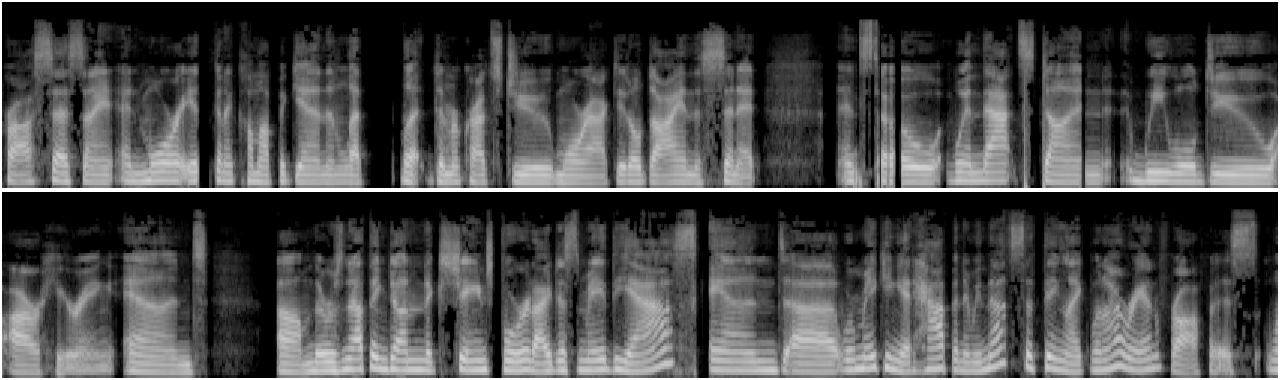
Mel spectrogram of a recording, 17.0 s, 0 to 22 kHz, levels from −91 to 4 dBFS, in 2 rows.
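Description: At 1.30 s, just before "going to come up", AAC frame loss with muting cuts a soft-edged 90 ms hole, which fits about nine lost 10 ms frames zeroed by the decoder. Further holes follow: 180 ms scattered across 320 ms from 5.68 s to 6.00 s (longest run roughly 70 ms), 40 ms at 7.19 s, and 70 ms at 11.77 s, between "nothing done in exchange" and "it I just made". The overlapping windows fade each gap in and out, so the waveform tapers to flat silence and the spectrogram shows blank vertical columns spanning every frequency. The speech runs through light low-delay AAC coding, likely AAC-ELD at 64 kbps.

Between 6.82 s and 6.97 s, right before "we will do our", a loud pop strikes twice, about 10 dB above the speech, which continues underneath. The cause is likely a sudden voltage pulse, such as from a plug or switch. On the waveform these appear as two tall spikes, and on the spectrogram as thin broadband vertical lines.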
